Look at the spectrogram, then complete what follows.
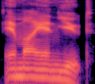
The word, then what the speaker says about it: minute: M i nute. That's the unit of time 60 seconds. Stress on the second syllable minute. That's the adjective meaning very very small tiny.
